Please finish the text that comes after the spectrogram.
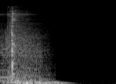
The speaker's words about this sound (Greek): Να ανοίξει η πόρτα.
